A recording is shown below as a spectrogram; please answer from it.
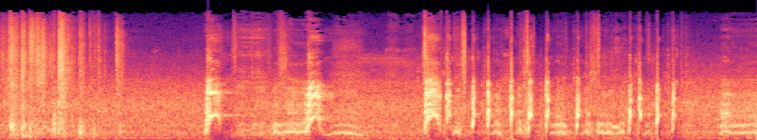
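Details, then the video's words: Miniature Pinscher barking at a balloon, sharp repeated barks in bursts with short yips, some low growly sounds between, mixed with rustling and handling noises. "The Miniature Pinscher and the balloon"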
